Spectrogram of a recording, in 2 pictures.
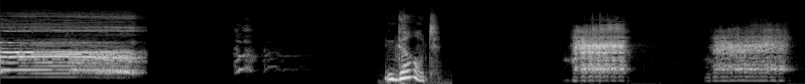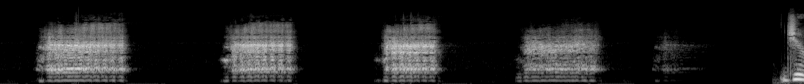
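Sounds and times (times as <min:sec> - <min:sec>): goat bleating: 0:05.7 - 0:06.3, 0:07.1 - 0:09.4, 0:10.3 - 0:11.1, 0:11.8 - 0:12.5, 0:13.2 - 0:15.0.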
